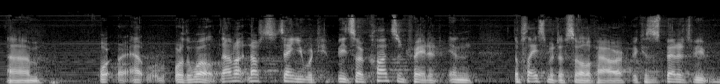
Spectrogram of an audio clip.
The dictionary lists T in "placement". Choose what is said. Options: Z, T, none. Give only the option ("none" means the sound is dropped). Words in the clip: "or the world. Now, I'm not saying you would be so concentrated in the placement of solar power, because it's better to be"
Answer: T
